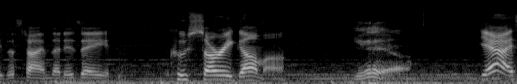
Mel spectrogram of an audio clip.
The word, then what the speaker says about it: Kusarigama: That is a Kusarigama.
